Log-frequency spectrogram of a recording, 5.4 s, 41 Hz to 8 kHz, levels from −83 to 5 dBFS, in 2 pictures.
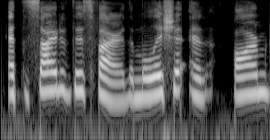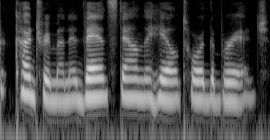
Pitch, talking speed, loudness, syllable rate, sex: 210 Hz, 200 wpm, -18 LUFS, 5.5 syllables/s, female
